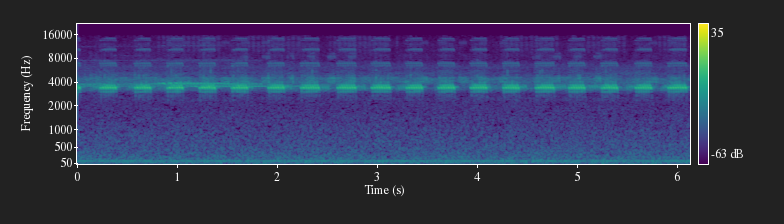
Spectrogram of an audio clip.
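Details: Autumn grass insects singing on a deep night in Changnyeong, South Gyeongsang, Korea: a high, steady cricket-like trill pulsing in regular bursts about three times a second, with a faint low hum underneath.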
